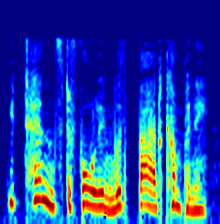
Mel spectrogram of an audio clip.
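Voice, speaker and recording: A woman's voice: mid-range voice, animated, moderate pace, dark tone, breathy edge, no echo, voice pushed up. A woman voicing a proper, determined young Victorian lady who speaks politely, formally and insistently. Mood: earnest, insistent.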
